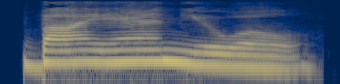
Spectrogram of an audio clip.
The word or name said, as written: biannually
